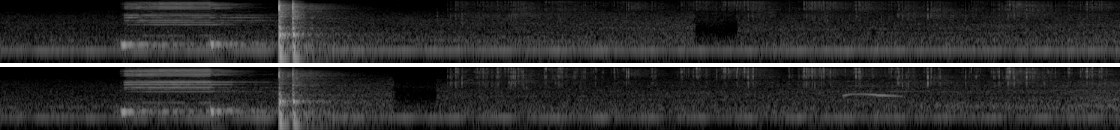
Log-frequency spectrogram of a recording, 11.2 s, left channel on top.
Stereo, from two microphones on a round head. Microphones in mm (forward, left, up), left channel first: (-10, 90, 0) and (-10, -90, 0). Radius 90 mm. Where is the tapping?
50° left (ahead or behind), 0.7 m.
